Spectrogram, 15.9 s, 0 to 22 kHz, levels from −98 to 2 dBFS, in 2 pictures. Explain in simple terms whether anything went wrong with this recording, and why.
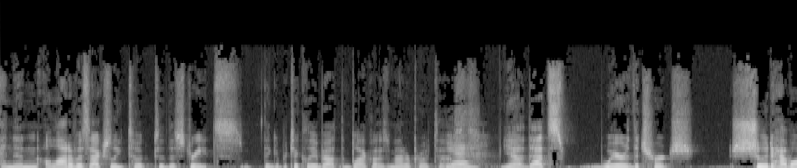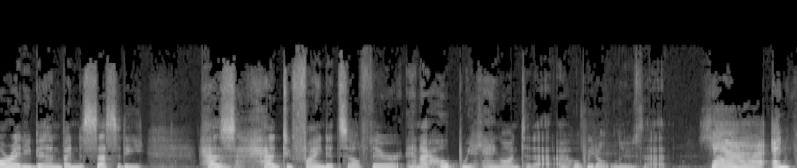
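The recording system likely failed to collect tiny pieces of sound in time, a dropped buffer (overrun), so the audio skips ahead at 9.99 s after "already been by necessity" and at 14.46 s after "hope we don't lose".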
